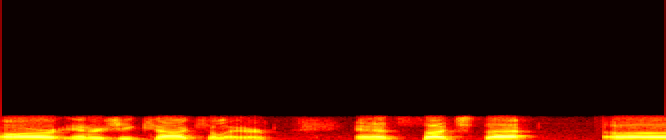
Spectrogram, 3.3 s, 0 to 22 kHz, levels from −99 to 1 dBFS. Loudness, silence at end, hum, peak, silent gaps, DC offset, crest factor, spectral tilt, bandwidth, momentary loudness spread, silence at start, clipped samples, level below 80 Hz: -20 LUFS; 0 s; none; -4 dBFS; none; under 0.1%; 16 dB; -4 dB/octave; 3.9 kHz; 11 LU; 0 s; under 0.1%; -64 dBFS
